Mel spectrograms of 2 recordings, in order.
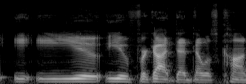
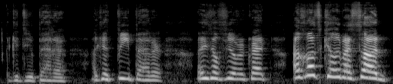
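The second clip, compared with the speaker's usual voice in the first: rising higher and louder into frenzy; frantic pleading; 13 semitones higher, 12 dB louder than usual. Acted. Mare frantically pleading with Conquest, climbing to a high loud frenzy. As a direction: beg faster and higher each line. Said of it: "forcing a laugh".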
